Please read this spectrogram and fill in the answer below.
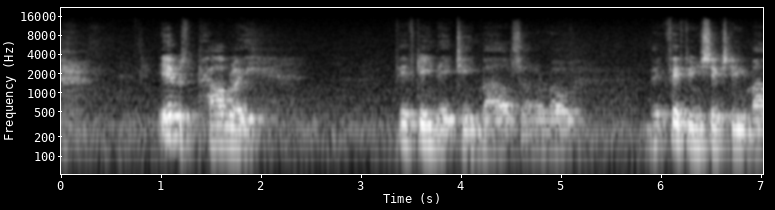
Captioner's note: laughs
